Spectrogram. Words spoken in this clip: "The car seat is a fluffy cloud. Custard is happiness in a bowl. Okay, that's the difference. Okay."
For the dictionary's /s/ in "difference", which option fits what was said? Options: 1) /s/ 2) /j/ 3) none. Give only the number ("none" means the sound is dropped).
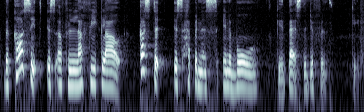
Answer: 1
